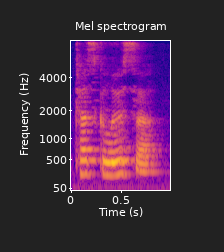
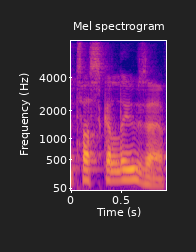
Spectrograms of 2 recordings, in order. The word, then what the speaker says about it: Tuscaloosa: tuscaloosa is that right tuscaloosa oh i pronounced the s as a zed instead of an s which is an obvious mistake now that i've said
